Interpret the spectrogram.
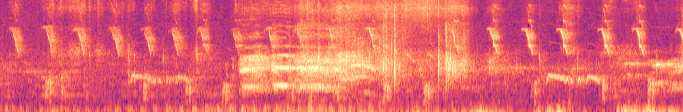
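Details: Decoy chicken used for catching birds, praised for its good voice; a loud, harsh crow of about two seconds stands out amid rapid, repeated high chirps from other birds and steady low background noise.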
